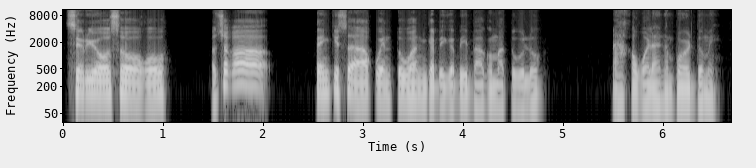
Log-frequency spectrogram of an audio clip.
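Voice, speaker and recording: A man's voice: mid-range voice, fairly even intonation, brisk, mellow, dry recording, close to an everyday voice. Actor as teasing, flustered young Filipino man, close-miked. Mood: warm, teasing. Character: teasing, playfully flustered young man hosting his date at home. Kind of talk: Tagalog radio drama dialogue, conversational.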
